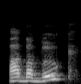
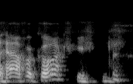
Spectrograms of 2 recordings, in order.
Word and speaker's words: Habakkuk: I just sent you the proper pronunciation of his name, CJ. Why? Because Hababook? Hababook Baldonado. Baldonado. So it's not half a cock? No.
